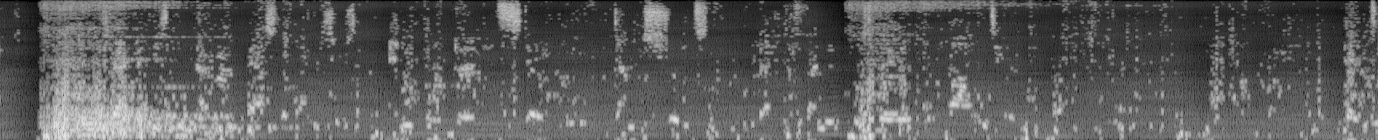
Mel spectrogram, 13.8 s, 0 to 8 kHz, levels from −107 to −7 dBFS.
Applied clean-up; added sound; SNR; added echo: classical method spectral subtraction.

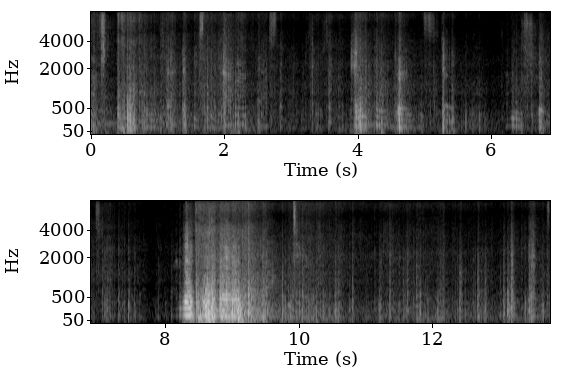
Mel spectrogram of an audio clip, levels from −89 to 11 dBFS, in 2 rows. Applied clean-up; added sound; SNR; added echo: neural mask model RNNoise.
